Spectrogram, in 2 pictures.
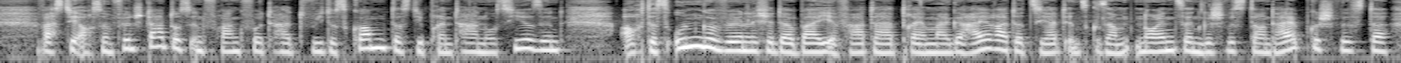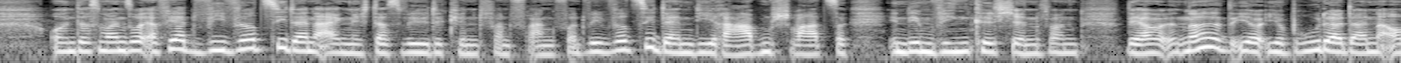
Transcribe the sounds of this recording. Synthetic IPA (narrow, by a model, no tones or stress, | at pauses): vasz̥iːaʊxz̥oːnfyːnʃtaːtʊsɪnfʁ̥aŋkfʊɐthatv̥iːdaskʰɔmt̚d̥asd̥iːpʁ̥ɛntʰaːnoːshiːɐzɪntʔaʊxd̥asʔʊnɡəvøːnlɪçədabaɪiːɐfaːtɐhat̚d̥ʁaɪmaːlɡəɦaɪʁaːtətz̥iːhatʔɪ̰nsɡ̥əzamtnɔʏnt͡seːnɡəʃv̥ɪstɐʊnthalp̚ɡ̥əʃv̥ɪstɐʔʊnt̚d̥asmanzoːɛɐfeːɐtv̥iːvɪɐtz̥iːdɛnʔa̰ɪɡŋ̩tlɪçd̥asv̥ɪldəkʰɪntfɔnfʁ̥a̰ŋkfʊɐtv̥iːvɪɐtz̥iːdɛndiːʁaːbm̩ʃv̥aɐt͡səʔɪndeːmvɪŋkl̩çənfɔnd̥eːɐnəʔiːɐʔiːɐbʁuːɾɐdanʔa̰ʊ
